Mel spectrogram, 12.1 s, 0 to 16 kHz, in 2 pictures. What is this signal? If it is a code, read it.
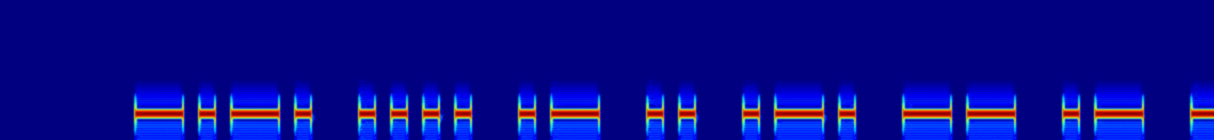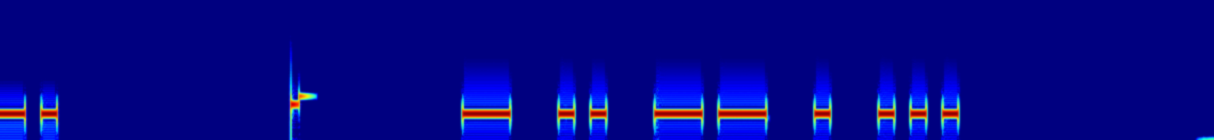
Morse code, heard as a keyed tone, about 15 wpm, 700 Hz. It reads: CHAIRMAN TIMES
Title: Sets of 3 Words - New Word Drill - 15wpm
